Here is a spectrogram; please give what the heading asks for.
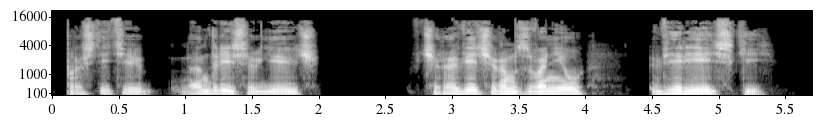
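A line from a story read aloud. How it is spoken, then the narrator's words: Timid after a cough. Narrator (Russian): Тимофей Евсеевич робко кашлянул и сказал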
